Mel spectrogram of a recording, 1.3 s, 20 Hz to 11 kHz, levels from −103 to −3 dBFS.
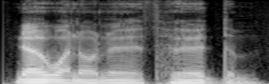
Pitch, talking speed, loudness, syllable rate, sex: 90 Hz, 265 wpm, -18 LUFS, 5.8 syllables/s, male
